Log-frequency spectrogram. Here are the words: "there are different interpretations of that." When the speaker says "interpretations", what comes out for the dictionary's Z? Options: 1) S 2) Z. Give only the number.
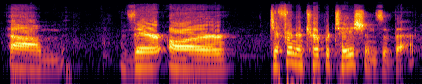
2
